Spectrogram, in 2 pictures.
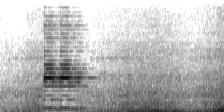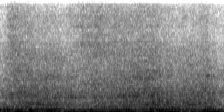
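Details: Honda Beat FI eSP scooter after repairing broken starter switch wiring: short horn toot, then the engine catches on the electric starter and settles into a steady, even idle; starter fault fixed, normal running.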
